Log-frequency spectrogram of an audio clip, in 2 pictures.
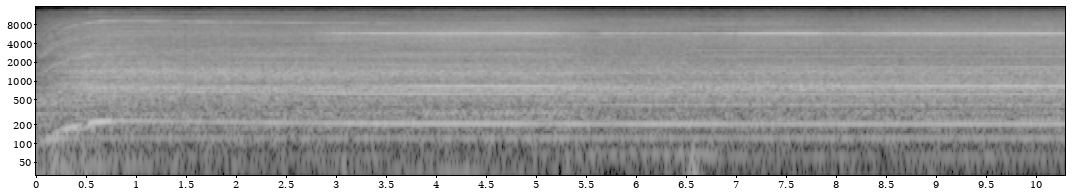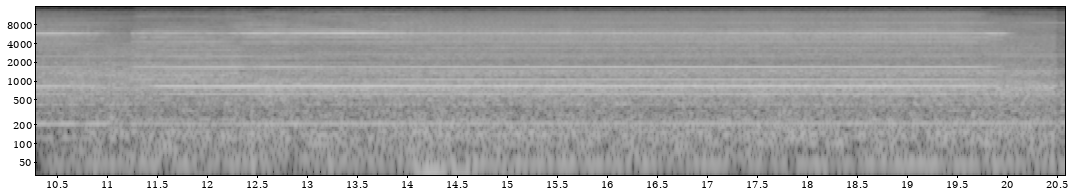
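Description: Thread milling cutter machining a part on a manual lathe, a steady whining motor hum with high tonal ringing that holds for about twenty seconds, shifting pitch partway through, loud and close with no talk.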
